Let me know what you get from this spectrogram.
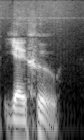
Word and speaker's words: Jehu: He says, when you get there, I want you to find this fellow named Jehu, however you want to say his name in English. In Hebrew, it is Jehu.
